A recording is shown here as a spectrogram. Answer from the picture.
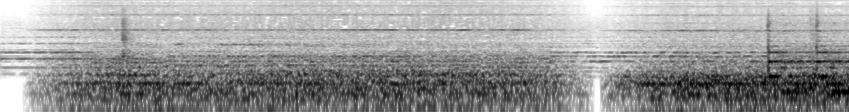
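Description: Steady loud jet-engine roar with a thin high whine, mixed with background music. It breaks off abruptly about six seconds in, then swells back up.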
